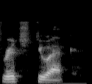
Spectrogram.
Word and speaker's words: Douek: Well, I mean, my last name has three vowels in a row, so it's a challenge. But it's Rich Douek.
